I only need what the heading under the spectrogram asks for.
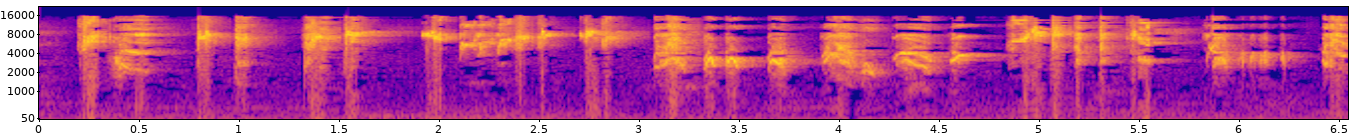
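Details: Quick, sharp high notes from an orange-headed thrush, about two per second, mixing piercing chips with lower slurred whistles in a varied, irregular sequence.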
